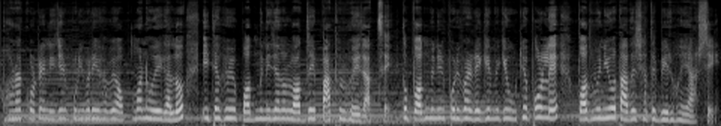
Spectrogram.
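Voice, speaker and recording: A young woman narrating a film recap as a story, reading out each character's lines herself in a lively way. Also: a little high, a little fast, over music.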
